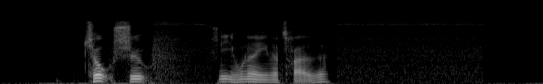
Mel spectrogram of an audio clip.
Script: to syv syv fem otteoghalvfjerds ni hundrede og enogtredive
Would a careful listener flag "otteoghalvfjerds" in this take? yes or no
yes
